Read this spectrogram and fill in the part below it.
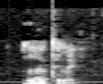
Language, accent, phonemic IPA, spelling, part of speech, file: English, Southern England, /ˈləʊkəli/, locally, adverb, LL-Q1860 (eng)-locally.wav
- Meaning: 1. With respect to place; in place 2. In or from the local area 3. In a restricted part of the body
